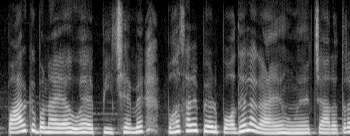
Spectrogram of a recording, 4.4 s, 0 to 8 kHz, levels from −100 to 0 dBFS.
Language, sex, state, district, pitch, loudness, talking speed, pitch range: Hindi, male, Jharkhand, Garhwa, 250 Hz, -13 LUFS, 205 wpm, 230-290 Hz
